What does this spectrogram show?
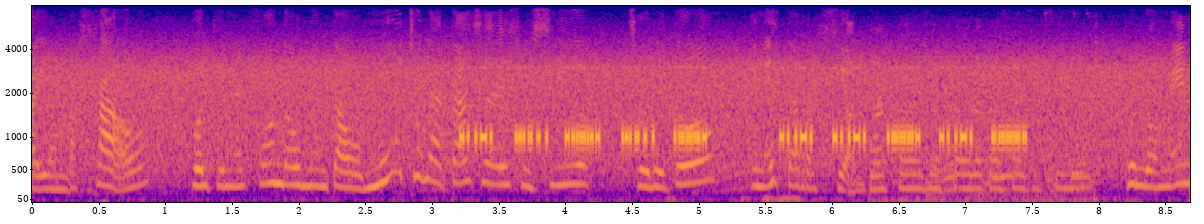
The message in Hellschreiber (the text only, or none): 47079 44948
